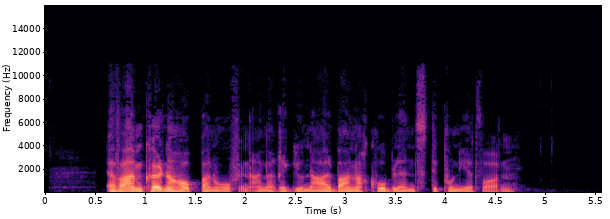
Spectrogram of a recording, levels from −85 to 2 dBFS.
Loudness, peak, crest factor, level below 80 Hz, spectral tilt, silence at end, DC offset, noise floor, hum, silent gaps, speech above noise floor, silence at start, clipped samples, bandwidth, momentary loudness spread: -19 LUFS; -2 dBFS; 18 dB; -42 dBFS; -8.5 dB/octave; 0.9 s; under 0.1%; -73 dBFS; none; none; 54 dB; 0.6 s; under 0.1%; 10.5 kHz; 13 LU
